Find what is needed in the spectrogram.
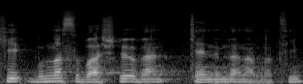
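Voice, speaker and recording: A man speaks with a Turkish accent at a fairly slow pace. His pitch is medium and his intonation fairly even. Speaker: art collector. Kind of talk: panel discussion.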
